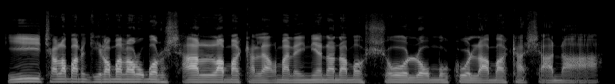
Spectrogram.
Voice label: Cartoon Human Male Weird Voice Tribal Fast speaking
